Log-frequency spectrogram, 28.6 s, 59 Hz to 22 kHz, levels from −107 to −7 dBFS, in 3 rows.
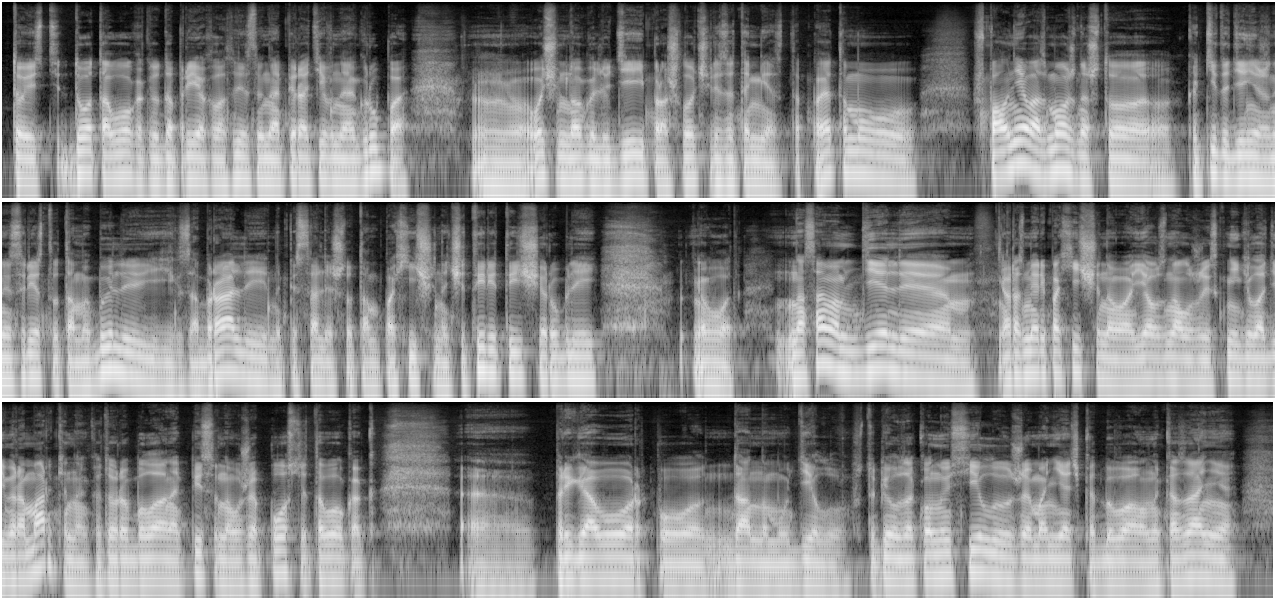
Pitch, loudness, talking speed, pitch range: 95 Hz, -22 LUFS, 140 wpm, 90-110 Hz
